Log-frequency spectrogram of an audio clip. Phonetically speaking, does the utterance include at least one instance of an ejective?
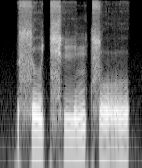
no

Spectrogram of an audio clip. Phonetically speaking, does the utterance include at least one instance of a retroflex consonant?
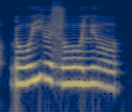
yes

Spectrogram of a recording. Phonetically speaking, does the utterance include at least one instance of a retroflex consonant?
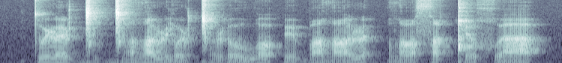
yes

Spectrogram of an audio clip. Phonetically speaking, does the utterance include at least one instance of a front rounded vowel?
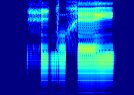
no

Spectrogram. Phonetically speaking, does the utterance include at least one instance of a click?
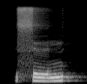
no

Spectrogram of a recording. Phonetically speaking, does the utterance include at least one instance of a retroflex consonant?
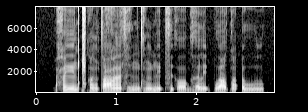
no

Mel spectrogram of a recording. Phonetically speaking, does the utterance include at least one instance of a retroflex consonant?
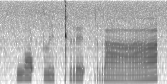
no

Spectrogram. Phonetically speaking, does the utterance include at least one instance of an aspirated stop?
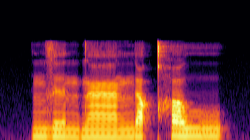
yes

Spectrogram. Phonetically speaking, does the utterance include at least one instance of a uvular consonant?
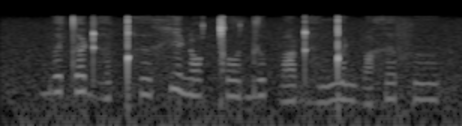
no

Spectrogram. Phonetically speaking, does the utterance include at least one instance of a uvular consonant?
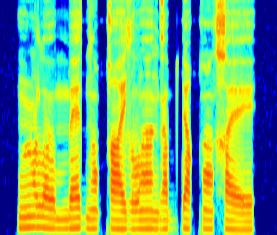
yes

